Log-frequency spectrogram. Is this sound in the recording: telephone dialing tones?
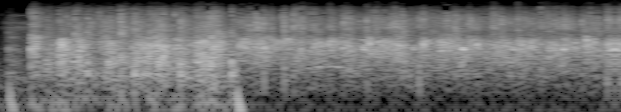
no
